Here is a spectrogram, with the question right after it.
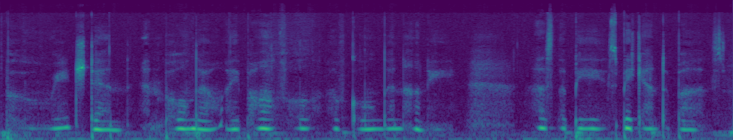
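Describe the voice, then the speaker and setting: The voice is soft-spoken, a whisper delivered at a very slow pace. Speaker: ASMR artist. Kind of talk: ASMR bedtime story reading. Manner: softly spoken, whispering.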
